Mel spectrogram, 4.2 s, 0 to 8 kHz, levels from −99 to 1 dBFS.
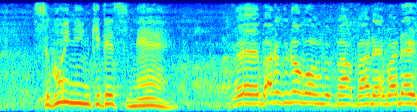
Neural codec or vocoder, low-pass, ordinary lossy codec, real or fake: codec, 16 kHz, 16 kbps, FunCodec, trained on LibriTTS, 50 frames a second; 7.2 kHz; none; fake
